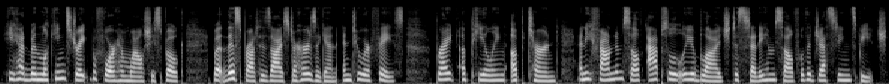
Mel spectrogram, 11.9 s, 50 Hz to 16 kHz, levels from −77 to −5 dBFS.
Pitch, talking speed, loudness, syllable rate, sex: 225 Hz, 180 wpm, -20 LUFS, 5.5 syllables/s, female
